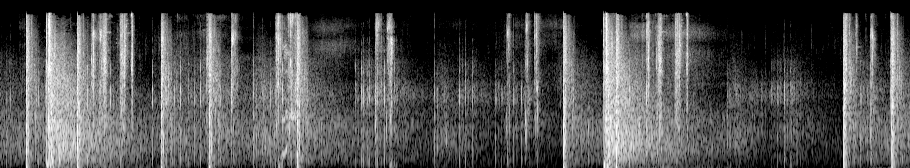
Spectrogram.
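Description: Gunfire in the survival shooter Deadside, sharp single shots and short bursts cracking out irregularly across the clip, with quieter gaps and faint talk between them.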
